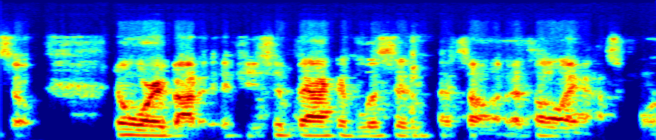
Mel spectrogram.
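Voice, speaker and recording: The delivery runs at a very fast pace, with a dry, close sound and no echo. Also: man. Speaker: recruiter. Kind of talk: presentation. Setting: video call. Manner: many filler words.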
